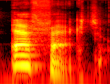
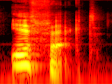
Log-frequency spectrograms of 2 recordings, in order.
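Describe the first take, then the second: First: The first vowel is a short e, as in 'men'. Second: The first vowel is a short i, as in 'sit'. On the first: "the E is usually pronounced as the short E sound" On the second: "the E is usually pronounced as the short I sound"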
